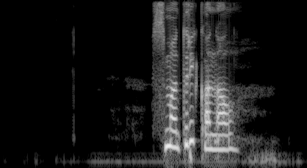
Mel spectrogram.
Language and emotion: Russian, neutral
